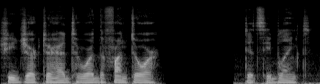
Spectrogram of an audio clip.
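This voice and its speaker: A man's voice: low-pitched, completely flat delivery, moderate pace, darkish tone. A man reading scripted third-person story narration as the narrator of a dramatic reading.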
